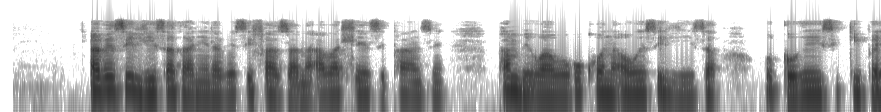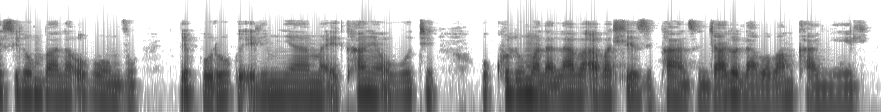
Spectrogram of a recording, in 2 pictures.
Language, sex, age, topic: North Ndebele, female, 25-35, health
